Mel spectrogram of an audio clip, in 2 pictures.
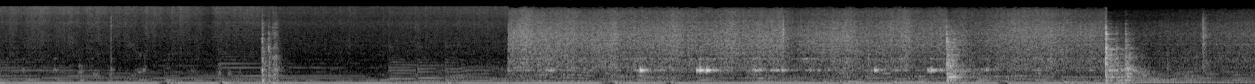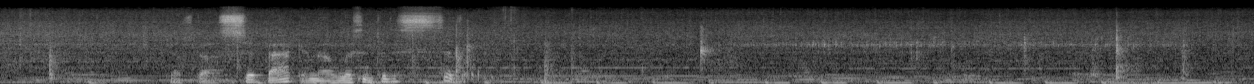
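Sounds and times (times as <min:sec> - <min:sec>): vegetables sizzling in oil: 0:00.0 - 0:25.0
pan knocking: 0:05.1 - 0:11.6.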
